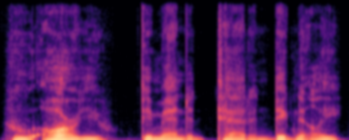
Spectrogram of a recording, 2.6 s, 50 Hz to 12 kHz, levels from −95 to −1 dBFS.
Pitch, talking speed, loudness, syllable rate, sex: 115 Hz, 135 wpm, -19 LUFS, 5.3 syllables/s, male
